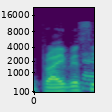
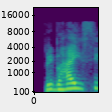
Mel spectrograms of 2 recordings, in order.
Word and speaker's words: privacy: হ্যাঁ, প্রাইভেসি হ্যাঁ। পলিসি, POLICY পলিসি। এটাকে আবার কেউ মহামান্য লোকজন আবার প্রিভাইসি পলিসি বললেন না কিন্তু, অনেকে কিন্তু বলে, শুনছি প্রিভাইসি পলিসি। উচ্চারণ সঠিক করতে হবে, প্রাইভেসি পলিসি।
